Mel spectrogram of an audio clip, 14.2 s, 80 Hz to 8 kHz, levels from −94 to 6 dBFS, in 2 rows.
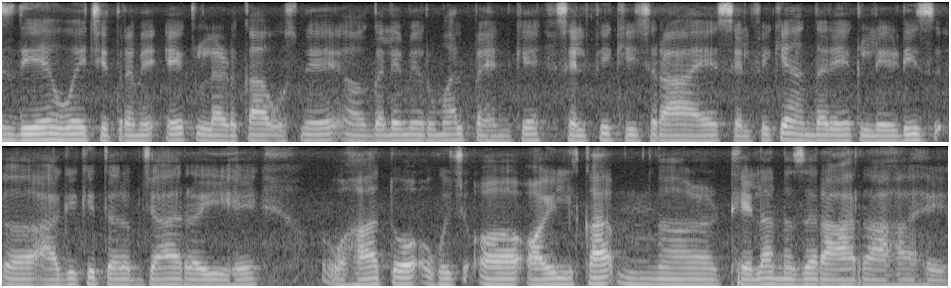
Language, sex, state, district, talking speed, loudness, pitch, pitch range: Hindi, male, Maharashtra, Aurangabad, 175 wpm, -19 LUFS, 120 Hz, 115-125 Hz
